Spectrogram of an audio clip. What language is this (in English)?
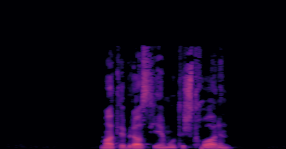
Kurdish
